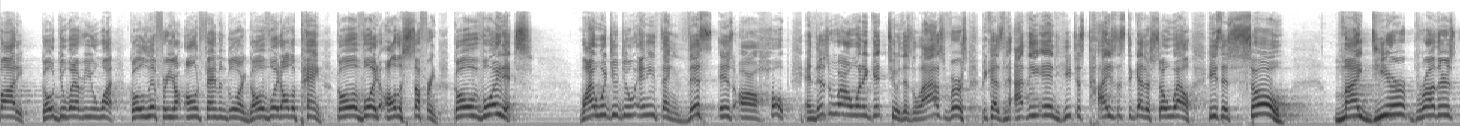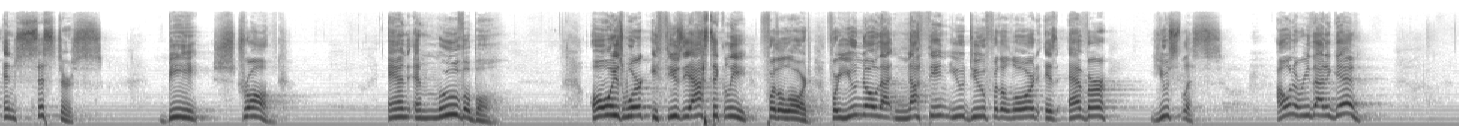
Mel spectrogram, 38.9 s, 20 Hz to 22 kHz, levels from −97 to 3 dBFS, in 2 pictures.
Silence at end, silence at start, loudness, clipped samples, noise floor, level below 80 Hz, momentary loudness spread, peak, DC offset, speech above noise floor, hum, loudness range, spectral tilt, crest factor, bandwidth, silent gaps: 1.25 s; 0 s; -24 LUFS; under 0.1%; -57 dBFS; -56 dBFS; 9 LU; -6 dBFS; under 0.1%; 32 dB; none; 6 LU; -3 dB/octave; 20 dB; 16 kHz; none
